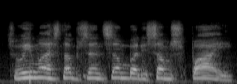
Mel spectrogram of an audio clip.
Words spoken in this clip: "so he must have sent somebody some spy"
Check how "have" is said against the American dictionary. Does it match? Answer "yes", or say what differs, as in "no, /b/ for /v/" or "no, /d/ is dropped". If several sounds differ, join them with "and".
no, /p/ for /v/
